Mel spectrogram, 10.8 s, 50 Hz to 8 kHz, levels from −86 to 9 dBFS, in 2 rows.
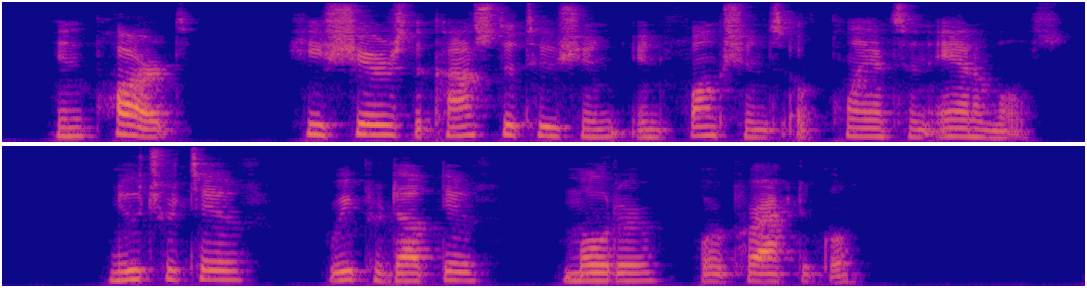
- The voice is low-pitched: No, medium, 175 Hz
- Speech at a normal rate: No, slow, 95 wpm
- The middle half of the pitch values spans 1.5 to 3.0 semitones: Yes, average, 2.7 semitones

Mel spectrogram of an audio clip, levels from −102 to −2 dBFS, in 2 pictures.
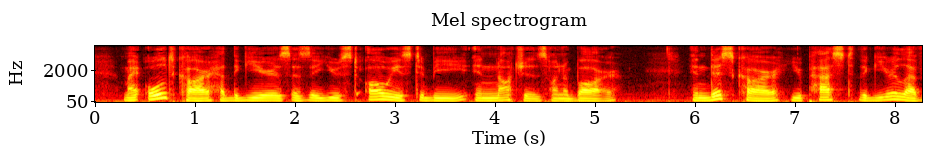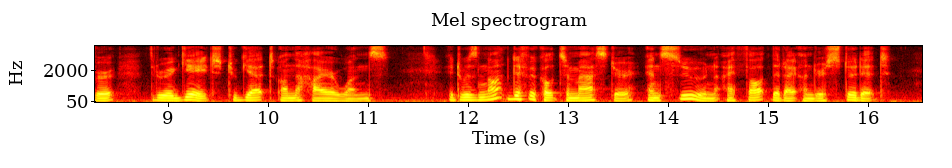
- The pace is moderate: Yes, average, 175 wpm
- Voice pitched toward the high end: No, low, 120 Hz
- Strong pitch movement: No, average, 2.9 semitones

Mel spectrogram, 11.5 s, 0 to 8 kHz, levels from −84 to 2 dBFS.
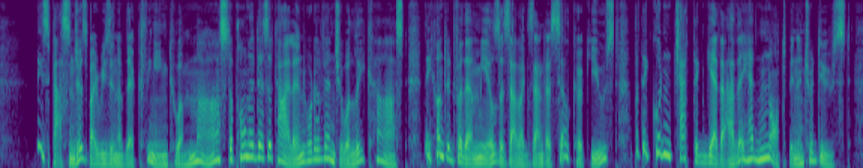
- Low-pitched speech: Yes, low, 120 Hz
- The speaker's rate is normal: Yes, average, 180 wpm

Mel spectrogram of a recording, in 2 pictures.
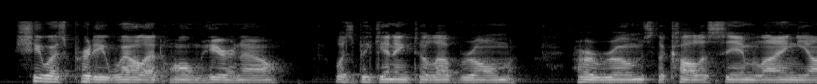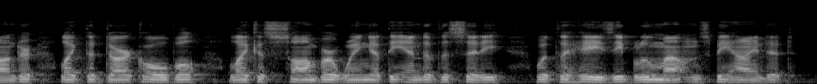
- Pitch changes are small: Yes, narrow, 1.0 semitones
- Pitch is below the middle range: Yes, low, 110 Hz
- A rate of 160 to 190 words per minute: No, average, 145 wpm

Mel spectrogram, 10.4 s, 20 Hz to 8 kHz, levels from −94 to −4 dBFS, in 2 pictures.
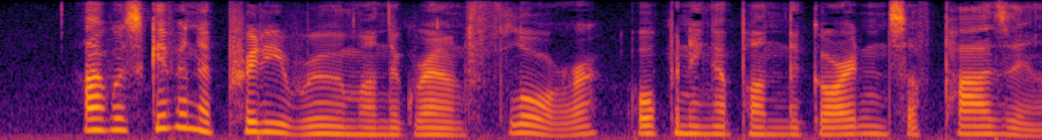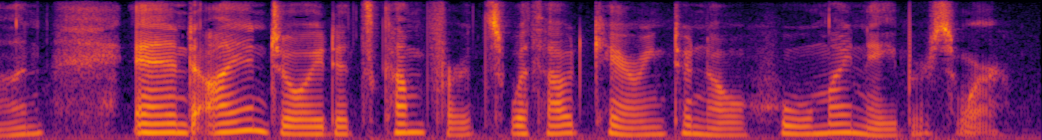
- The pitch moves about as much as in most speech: Yes, average, 3.8 semitones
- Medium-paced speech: Yes, average, 165 wpm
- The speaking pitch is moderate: Yes, medium, 160 Hz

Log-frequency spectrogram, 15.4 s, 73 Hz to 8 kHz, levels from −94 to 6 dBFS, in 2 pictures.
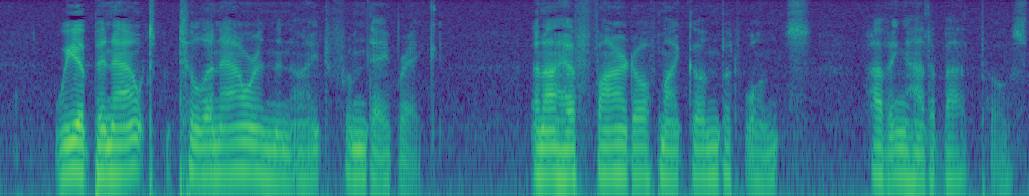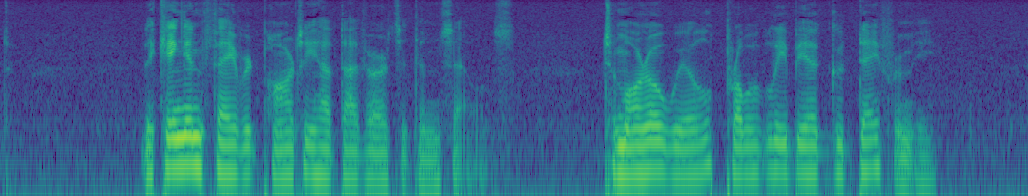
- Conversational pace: Yes, average, 175 wpm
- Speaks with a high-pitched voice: No, low, 115 Hz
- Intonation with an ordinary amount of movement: No, narrow, 2.0 semitones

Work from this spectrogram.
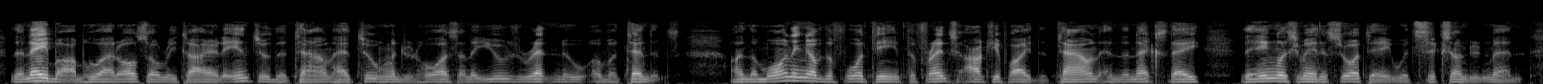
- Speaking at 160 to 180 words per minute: Yes, average, 165 wpm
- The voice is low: Yes, low, 115 Hz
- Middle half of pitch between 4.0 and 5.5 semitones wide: No, average, 2.9 semitones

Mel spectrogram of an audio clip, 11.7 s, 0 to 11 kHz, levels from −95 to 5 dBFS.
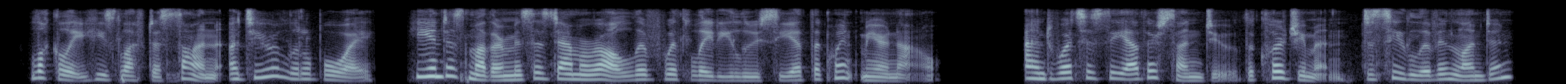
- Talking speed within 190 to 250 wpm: Yes, average, 195 wpm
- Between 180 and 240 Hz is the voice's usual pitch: Yes, high, 190 Hz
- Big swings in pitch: Yes, wide, 5.9 semitones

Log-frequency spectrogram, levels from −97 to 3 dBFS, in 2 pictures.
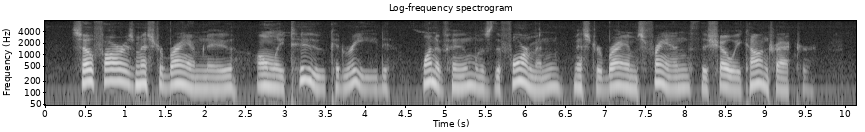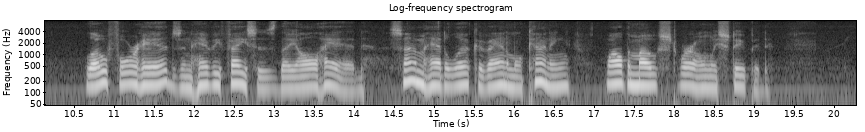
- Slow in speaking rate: Yes, slow, 125 wpm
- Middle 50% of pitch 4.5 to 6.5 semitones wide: No, average, 3.9 semitones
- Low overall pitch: No, medium, 145 Hz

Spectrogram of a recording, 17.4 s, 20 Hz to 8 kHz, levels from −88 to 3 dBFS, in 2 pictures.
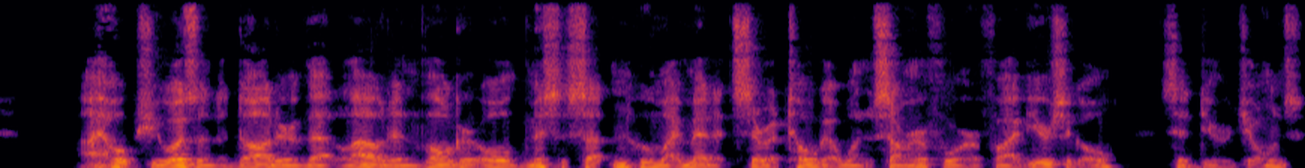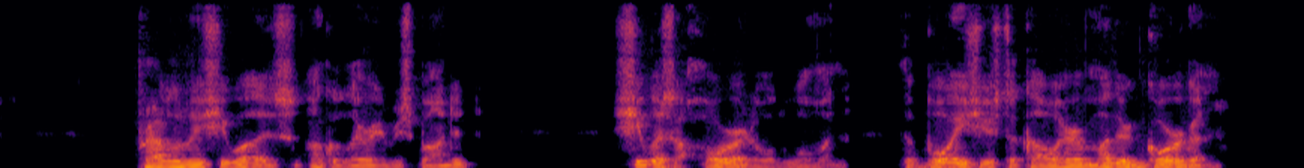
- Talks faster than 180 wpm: No, average, 170 wpm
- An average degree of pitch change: Yes, average, 4.1 semitones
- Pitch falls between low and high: No, low, 100 Hz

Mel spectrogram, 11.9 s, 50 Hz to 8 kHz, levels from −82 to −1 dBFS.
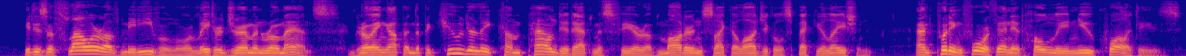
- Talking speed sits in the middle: Yes, average, 145 wpm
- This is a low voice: Yes, low, 120 Hz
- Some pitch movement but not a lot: Yes, average, 4.5 semitones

